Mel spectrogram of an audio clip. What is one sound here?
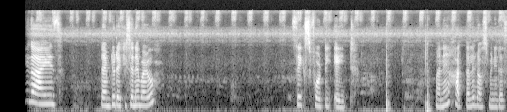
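A young woman speaks warmly and close to the microphone, in short phrases with pauses.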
